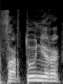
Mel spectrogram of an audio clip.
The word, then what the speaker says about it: Fortuner: Toyota Fortuner, возможно, кому-то сейчас рубануло по уху, резануло произношение, но, тем не менее, парни в российском офисе Toyota настаивают, что это и есть каноническое произношение названия Fortuner, который был Fortuner для вас всегда.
